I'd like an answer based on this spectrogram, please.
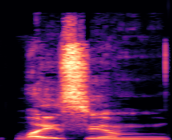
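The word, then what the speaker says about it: Lyceum: The Lucium Lysium Theater. Lysium. Famous theater. Lysium. Like the lice like bed bugs and head lice.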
